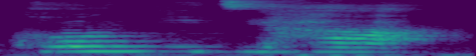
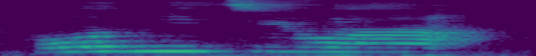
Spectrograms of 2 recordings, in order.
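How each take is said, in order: First: The last syllable is pronounced ha. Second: The last syllable is pronounced wa. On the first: This follows how the word is written. "스펠링은 꼬니치하" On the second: This is the normal spoken pronunciation. "정상적인 발음 다시 해볼게요"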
